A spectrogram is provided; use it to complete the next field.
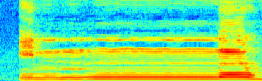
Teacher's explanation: perhatikan maknanya dengung dua harakat. Wajibul gunnah.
